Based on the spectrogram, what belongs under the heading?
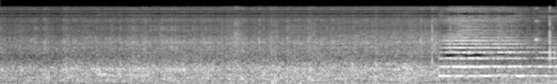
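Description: Narrow-gauge Darjeeling Himalayan Railway toy train running with a steady rumble. About four seconds in, a loud horn starts and holds one steady pitch.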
